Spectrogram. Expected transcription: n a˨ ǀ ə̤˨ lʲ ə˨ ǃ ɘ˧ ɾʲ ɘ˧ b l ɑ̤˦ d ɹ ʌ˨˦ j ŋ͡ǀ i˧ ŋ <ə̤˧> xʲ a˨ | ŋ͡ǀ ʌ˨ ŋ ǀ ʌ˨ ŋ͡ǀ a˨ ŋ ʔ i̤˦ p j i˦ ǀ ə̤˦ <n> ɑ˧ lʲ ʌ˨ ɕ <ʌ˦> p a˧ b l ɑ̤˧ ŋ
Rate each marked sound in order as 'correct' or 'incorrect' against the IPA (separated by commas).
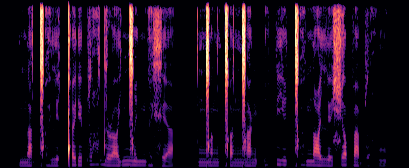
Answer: incorrect, correct, correct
